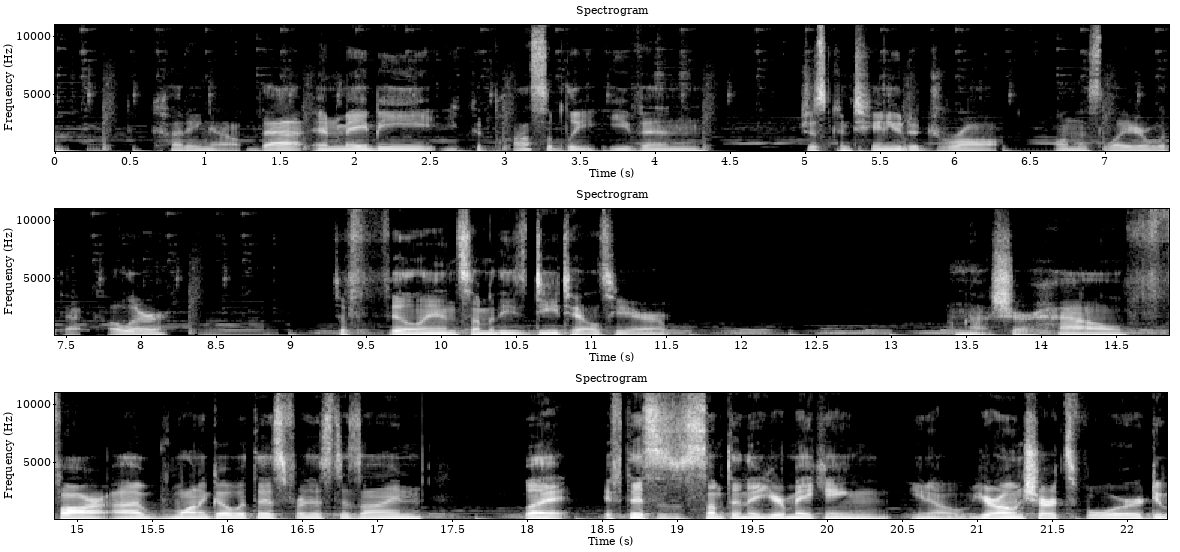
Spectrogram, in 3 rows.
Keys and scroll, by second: 1.2 space, 1.7 space, 4.2 i, 6.5 b, 7.5 b, 7.9 ], 8.5 ].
